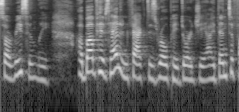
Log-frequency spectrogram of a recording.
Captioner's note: speaks a foreign language; speaks a foreign language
